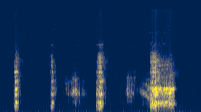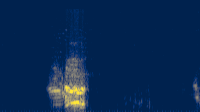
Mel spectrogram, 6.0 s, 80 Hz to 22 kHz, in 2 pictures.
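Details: Carpathian red deer stag in the mountains of Bucovina, Romania, during the breeding season (boncănit), 29 September 2022: a string of short, clipped grunts, then two longer, hoarse, rasping roars about two seconds apart, with a quiet setting.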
